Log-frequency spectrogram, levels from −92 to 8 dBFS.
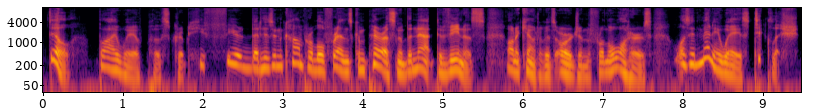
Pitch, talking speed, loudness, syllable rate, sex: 145 Hz, 190 wpm, -22 LUFS, 5.4 syllables/s, male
